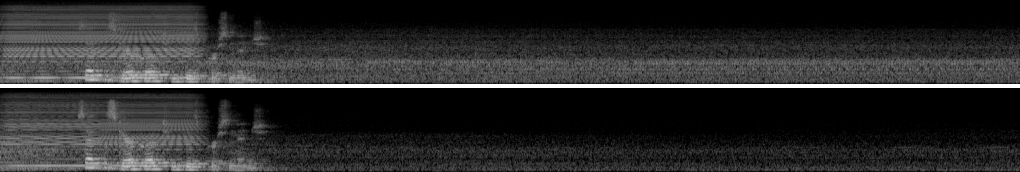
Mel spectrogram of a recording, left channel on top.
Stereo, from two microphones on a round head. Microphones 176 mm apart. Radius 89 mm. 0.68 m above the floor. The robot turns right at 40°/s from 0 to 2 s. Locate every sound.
0.8 s a man speaking: 55° right, 1.4 m; by 2.7 s 5° right, 1.4 m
